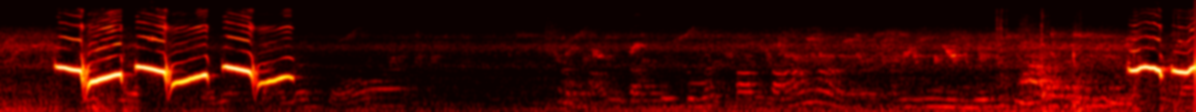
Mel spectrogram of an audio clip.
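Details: A caged Black-throated laughingthrush gives three ringing whistles that fall then lift, followed by a long quiet stretch with faint background noise, and one wavy whistle at the end. Wild-voice singing meant to excite other laughingthrushes.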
